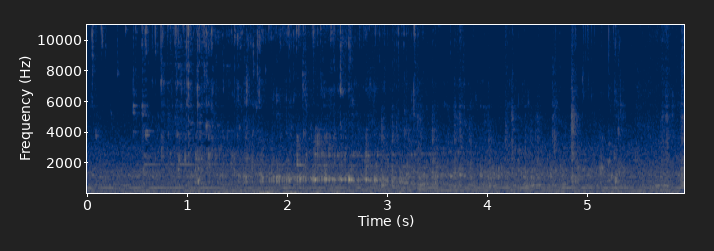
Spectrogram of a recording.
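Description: Water pours into a metal pot.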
